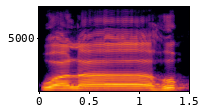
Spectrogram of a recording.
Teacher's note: ha dari pangkal kerongkongan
